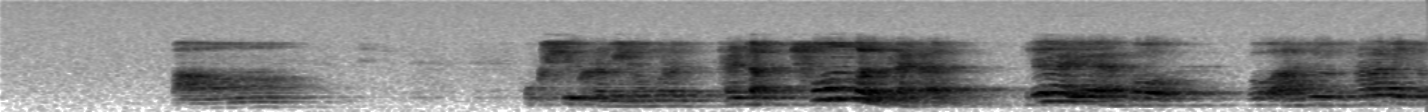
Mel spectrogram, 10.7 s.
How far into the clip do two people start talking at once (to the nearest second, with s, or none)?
none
